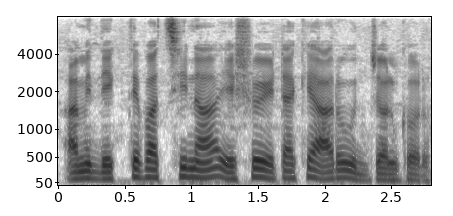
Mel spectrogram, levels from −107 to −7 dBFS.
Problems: none marked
